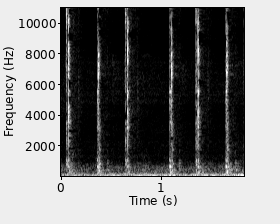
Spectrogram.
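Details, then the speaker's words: Kia Soul starter circuit tested with a test light: the key is turned and the relay clicks sharply about four times a second with no cranking, so the starter motor is bad. "and it's complete and circuit you can even hear the relay clicking so we have a bad starter"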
